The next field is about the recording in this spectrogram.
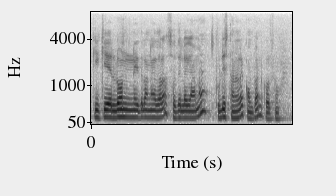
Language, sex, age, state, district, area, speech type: Odia, male, 18-30, Odisha, Subarnapur, rural, spontaneous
